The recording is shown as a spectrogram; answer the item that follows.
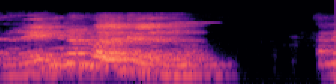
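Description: Only speech: a man talks into a microphone for about a second and a half, then stops.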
